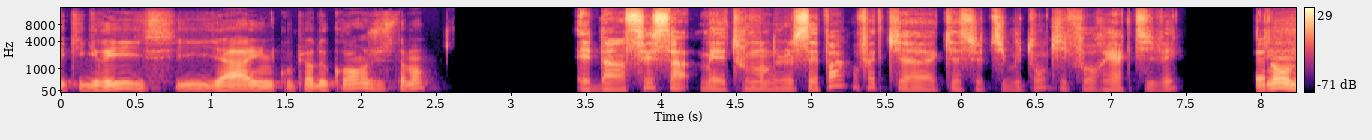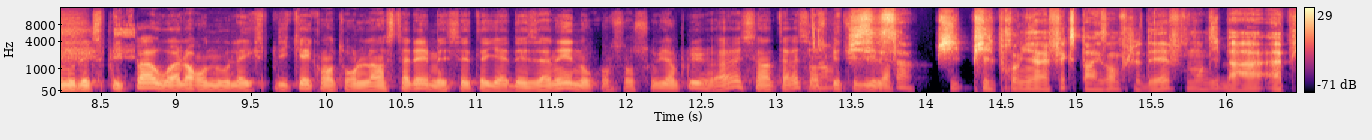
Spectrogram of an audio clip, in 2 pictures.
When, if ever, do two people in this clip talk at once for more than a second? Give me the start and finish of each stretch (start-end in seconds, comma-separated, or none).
none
